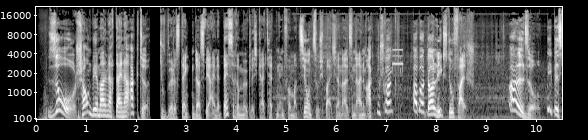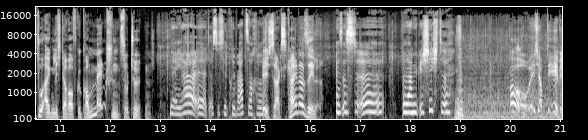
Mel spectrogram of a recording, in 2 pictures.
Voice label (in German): Hoerspiel, Sprecher; Schauspiel Trickfilm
